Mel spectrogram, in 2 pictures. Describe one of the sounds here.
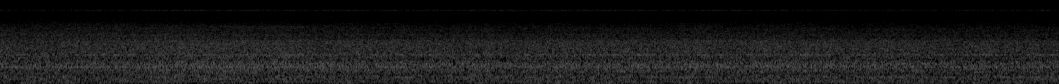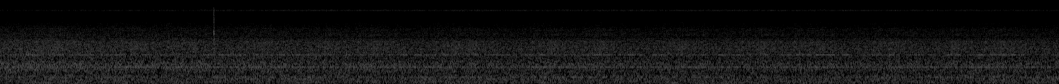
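Jet engines whine and roar steadily at idle.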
